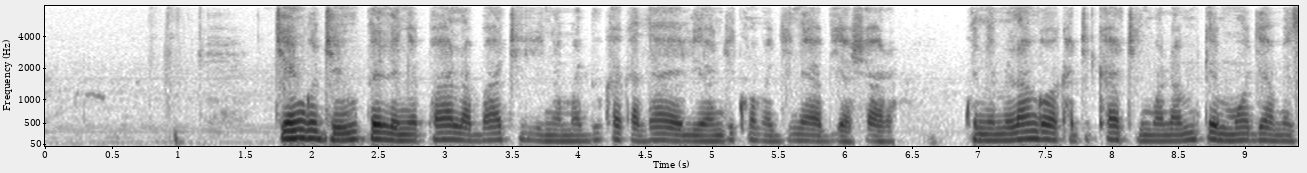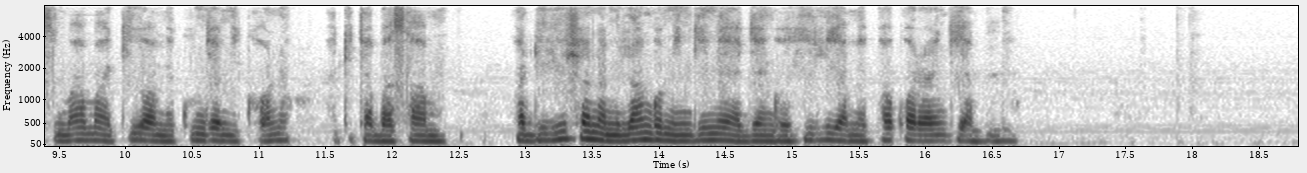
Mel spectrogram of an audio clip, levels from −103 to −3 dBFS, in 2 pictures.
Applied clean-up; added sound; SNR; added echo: none; none; none; none.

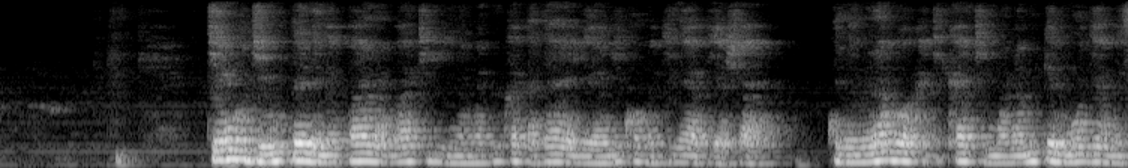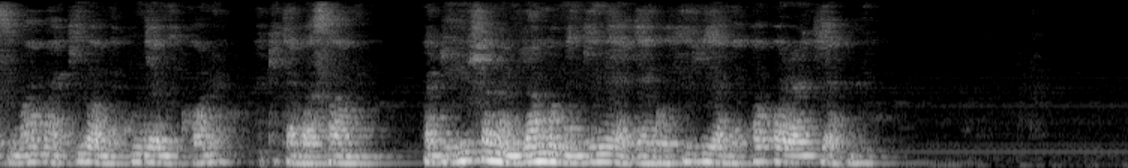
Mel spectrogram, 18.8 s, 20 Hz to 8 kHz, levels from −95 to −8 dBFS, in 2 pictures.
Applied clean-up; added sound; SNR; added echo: none; none; none; reverberation time 0.6 s.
